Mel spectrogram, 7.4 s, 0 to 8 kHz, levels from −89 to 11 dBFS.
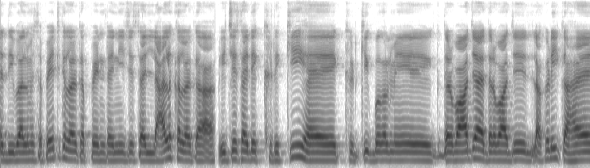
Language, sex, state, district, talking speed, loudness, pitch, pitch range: Hindi, male, Maharashtra, Pune, 225 wpm, -20 LUFS, 145 Hz, 145-155 Hz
